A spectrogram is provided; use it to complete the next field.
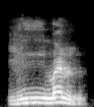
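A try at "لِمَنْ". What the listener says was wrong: লি টান দিচ্ছেন কেন?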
